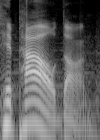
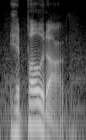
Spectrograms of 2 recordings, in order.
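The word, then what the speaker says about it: Hippowdon: It looks like hip pow don. So they they want it both ways, right? It's a hippo. So it should have hippo in it, right? But instead it's hippowon. It's not hippodon.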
